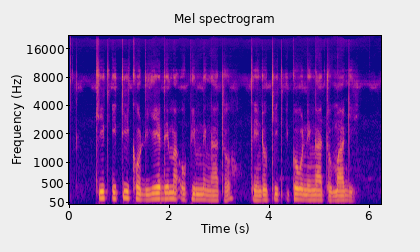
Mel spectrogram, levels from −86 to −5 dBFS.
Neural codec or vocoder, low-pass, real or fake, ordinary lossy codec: codec, 44.1 kHz, 7.8 kbps, DAC; none; fake; none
